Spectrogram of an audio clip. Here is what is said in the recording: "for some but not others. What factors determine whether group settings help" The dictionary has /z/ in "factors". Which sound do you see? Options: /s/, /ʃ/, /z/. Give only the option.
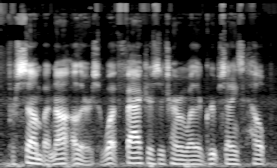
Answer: /z/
